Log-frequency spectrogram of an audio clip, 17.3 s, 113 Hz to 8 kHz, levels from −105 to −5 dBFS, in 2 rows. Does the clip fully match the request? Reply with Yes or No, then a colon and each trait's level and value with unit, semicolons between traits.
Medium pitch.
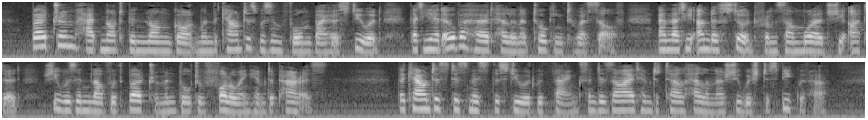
No: high, 200 Hz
